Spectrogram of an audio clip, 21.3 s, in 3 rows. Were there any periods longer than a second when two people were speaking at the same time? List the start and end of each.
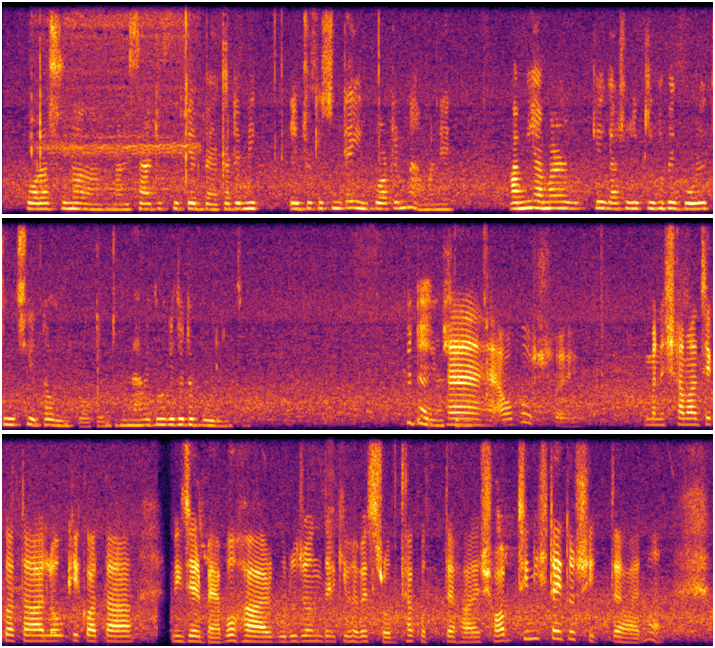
none

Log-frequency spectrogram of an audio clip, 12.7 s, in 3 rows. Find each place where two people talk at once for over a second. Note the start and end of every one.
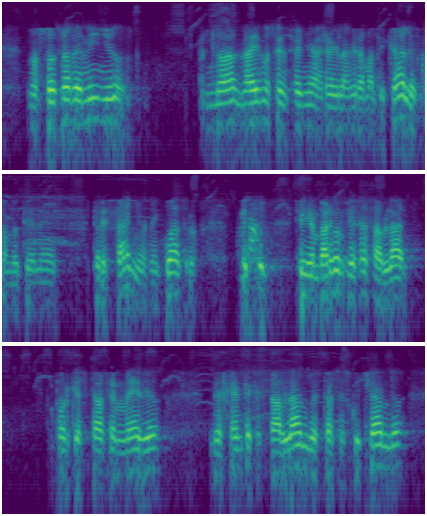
none

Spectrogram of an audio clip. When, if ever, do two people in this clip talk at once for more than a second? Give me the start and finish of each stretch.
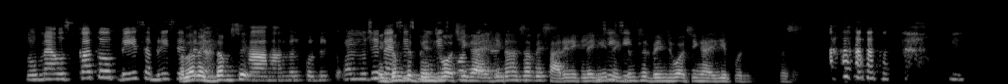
3.8-5.0

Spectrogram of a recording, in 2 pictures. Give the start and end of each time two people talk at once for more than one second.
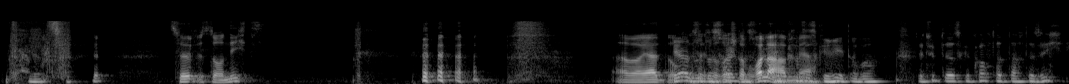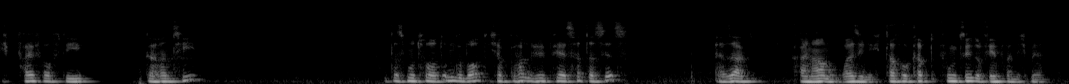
6.7-8.2

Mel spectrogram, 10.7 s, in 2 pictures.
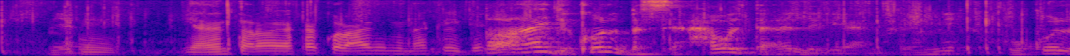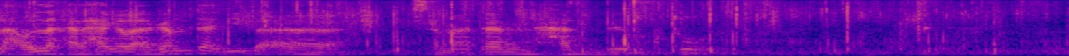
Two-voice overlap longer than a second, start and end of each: none

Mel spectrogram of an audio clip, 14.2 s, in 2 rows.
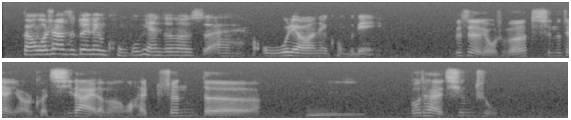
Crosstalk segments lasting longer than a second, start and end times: none

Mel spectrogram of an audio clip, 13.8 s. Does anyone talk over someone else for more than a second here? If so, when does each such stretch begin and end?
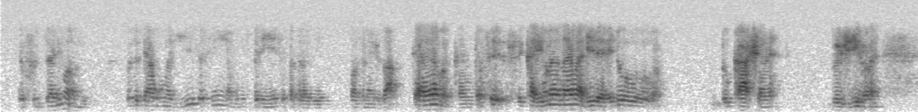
none

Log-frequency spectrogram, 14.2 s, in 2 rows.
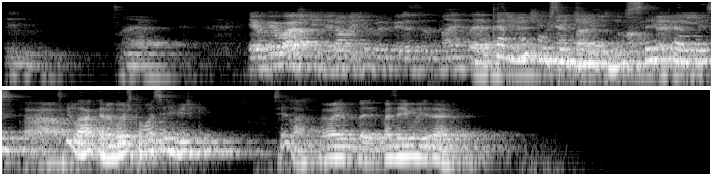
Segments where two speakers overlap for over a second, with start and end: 4.7-7.0

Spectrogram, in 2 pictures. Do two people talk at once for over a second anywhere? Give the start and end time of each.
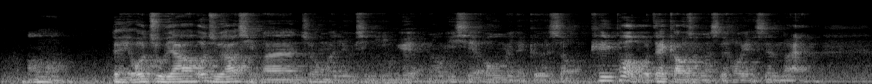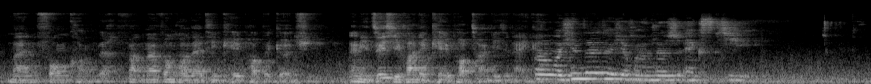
none

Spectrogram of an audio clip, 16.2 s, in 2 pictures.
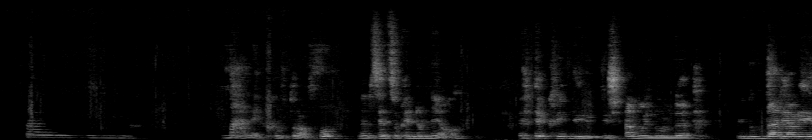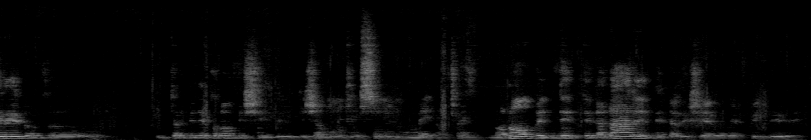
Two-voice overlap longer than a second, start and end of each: none

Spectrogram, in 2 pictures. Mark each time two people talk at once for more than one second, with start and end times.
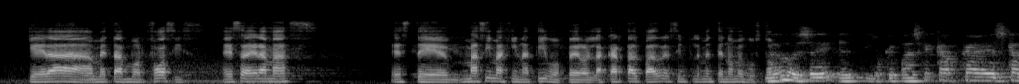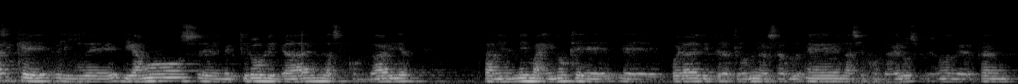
none

